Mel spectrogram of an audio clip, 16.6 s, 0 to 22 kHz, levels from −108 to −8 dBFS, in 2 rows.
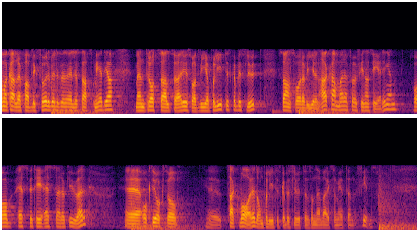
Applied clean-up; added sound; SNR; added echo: none; Explosion; 20 dB; none.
